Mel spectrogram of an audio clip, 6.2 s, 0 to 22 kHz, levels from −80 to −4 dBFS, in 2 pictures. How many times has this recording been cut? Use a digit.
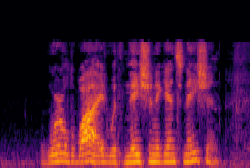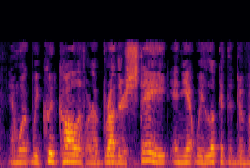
1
